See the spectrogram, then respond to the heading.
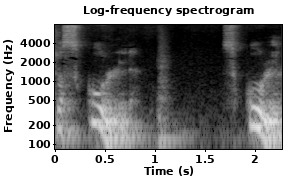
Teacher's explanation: ক এই যুক্ত ব্যঞ্জনের পূর্বে একটি স্বরধ্বনি এসে পড়লো স্কুল অর্থাৎ স্কু এর আগে একটা ই স্বরধ্বনি এসে উচ্চারণটাকে অপেক্ষাকৃত সরল করে দিল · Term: আদি সরাগম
